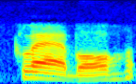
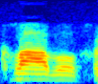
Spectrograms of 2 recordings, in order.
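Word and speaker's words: Klæbo: Yeah, so Johannes Hoslot Klabo, it's actually pronounced Klabo, but it's, you know, we've settled on Klabo for purposes of broadcasting.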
